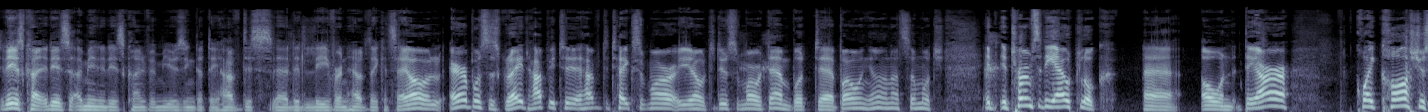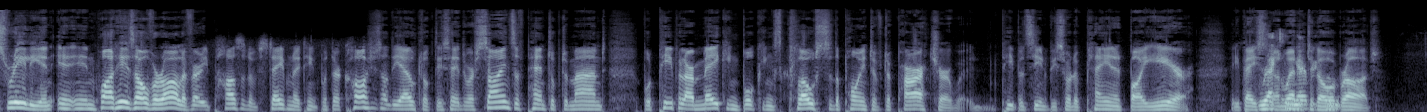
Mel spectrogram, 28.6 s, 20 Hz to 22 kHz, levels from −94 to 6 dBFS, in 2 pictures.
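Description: Speech, in which a hybrid receiver briefly lost its digital signal and blended to the AM analogue broadcast from 16.12 to 18.28 s: digital radio blending to analogue. A 0.35 s cross-fade brings in faint hiss and drops the level about 2 dB.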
